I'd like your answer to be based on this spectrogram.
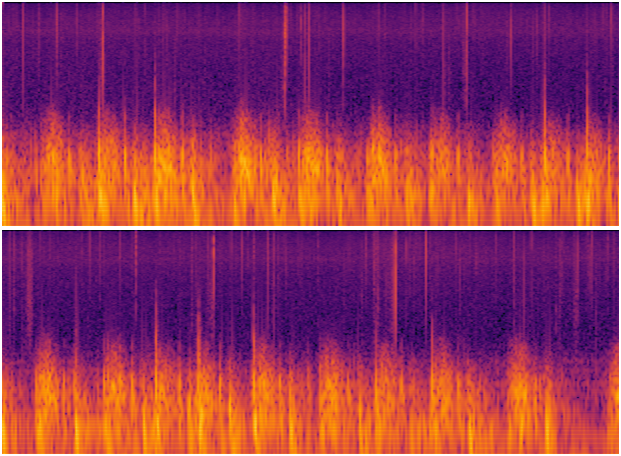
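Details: Systolic murmur with irregular rhythm (atrial fibrillation).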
